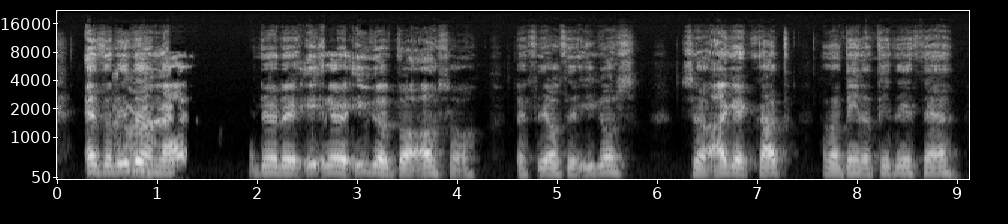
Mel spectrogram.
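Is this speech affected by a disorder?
Yes: cerebral palsy.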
